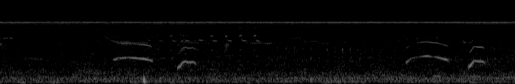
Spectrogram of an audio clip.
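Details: Baby macaque named Nui Simon crying out for a hug: thin, arched, whistle-like cries with rising-then-falling pitch, in two pairs about three seconds apart, over a steady background hum and a faint high electrical whine.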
